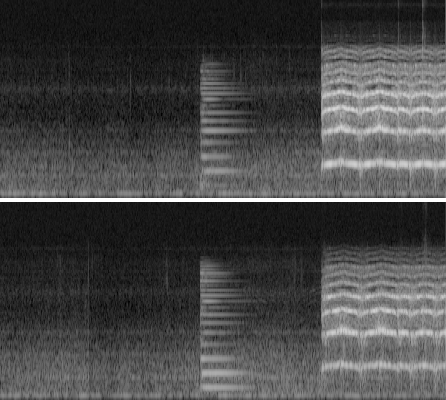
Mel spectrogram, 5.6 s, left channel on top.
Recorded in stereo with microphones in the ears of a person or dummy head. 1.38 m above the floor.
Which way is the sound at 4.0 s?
70° left (ahead or behind).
